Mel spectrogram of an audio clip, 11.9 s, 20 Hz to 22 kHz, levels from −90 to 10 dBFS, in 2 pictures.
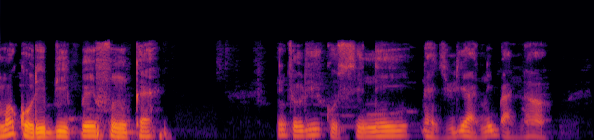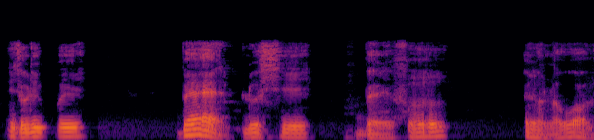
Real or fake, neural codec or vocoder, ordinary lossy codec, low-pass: real; none; Opus, 24 kbps; 7.2 kHz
